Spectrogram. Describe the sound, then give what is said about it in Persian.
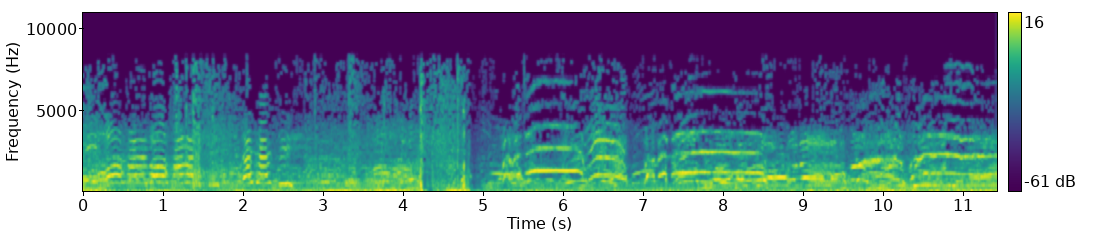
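A large protest crowd in front of the governorate building in Amol, northern Iran, shouts and screams continuously, many raised voices overlapping in a loud, chaotic roar, with a brief sharp burst of noise partway through before the yelling surges again; a man urges people not to be afraid and people cry that someone was killed. Recorded on a mobile phone. “صدای فریاد او که مردم را دعوت به نترسیدن می‌کرد و لحظه جان باختنش و فریاد مردم را که یکی را کشتند موبایلش ضبط کرده است.”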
